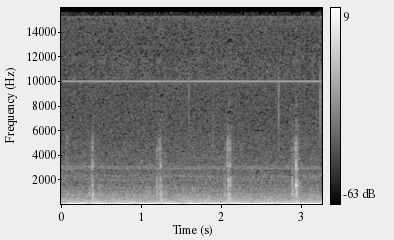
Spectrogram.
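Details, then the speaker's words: Orion DPL xx16G telescope azimuth slew motor at rate 2, heard at the housing: a sharp click about every 0.85 seconds over a low motor hum, once per revolution in either direction. It causes non-smooth azimuth tracking, while the elevation motor is silent. "you can physically hear the click in the housing when you slew the motor in either direction"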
